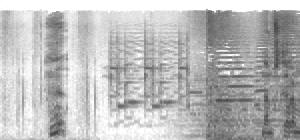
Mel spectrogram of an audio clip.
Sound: phone rings

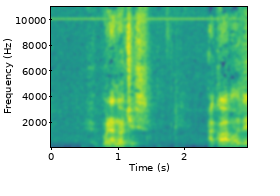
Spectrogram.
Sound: in Spanish, via interpretation

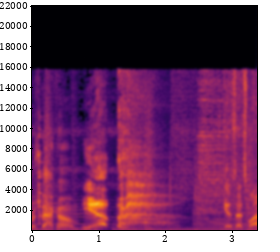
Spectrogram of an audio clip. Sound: sighs

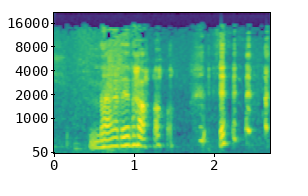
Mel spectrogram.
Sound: laughs

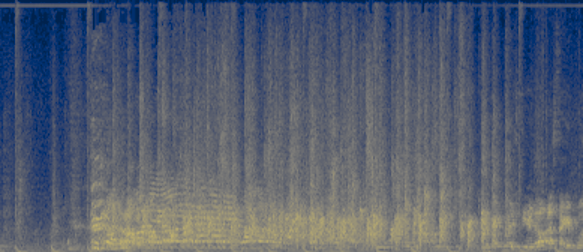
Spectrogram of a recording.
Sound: applause

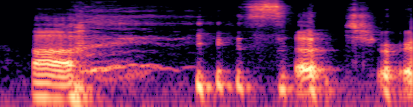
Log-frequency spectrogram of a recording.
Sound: laughs

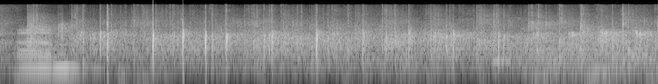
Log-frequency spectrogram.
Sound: audience applauds

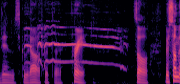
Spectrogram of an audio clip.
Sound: rooster crowing

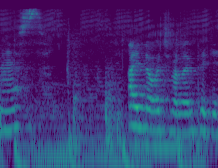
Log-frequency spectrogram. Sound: electricity buzzing

